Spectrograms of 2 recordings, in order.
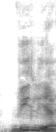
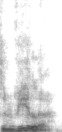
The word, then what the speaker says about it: Villa: But Villa is not pronounced as Villa in English, but it's Villa.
